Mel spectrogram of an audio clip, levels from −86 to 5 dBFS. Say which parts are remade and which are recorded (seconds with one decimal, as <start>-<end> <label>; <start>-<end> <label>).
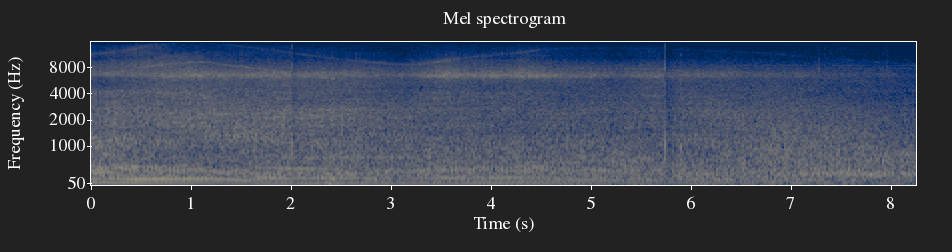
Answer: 0.0-8.3 recorded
